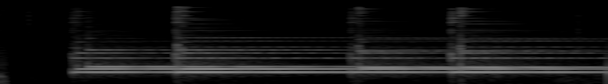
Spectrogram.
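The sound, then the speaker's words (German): Early iron bells struck four times at a steady pace, each strike a sharp clang that rings on with a dense, slightly harsh and noisy tone rather than a pure musical note. No voices. “Die Klänge dieser Glocken haben für uns mit Glocken eigentlich nichts zu tun. Das ist eher Geräusch statt Musik.”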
